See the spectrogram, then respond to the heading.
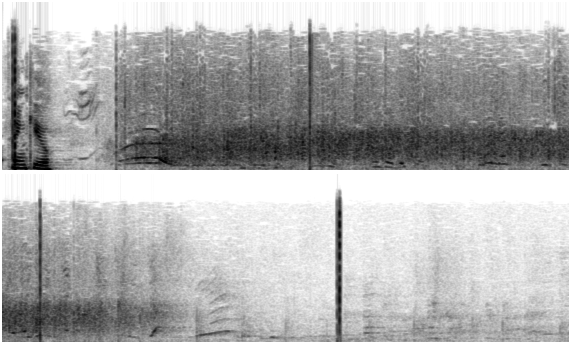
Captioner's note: applause and background sounds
